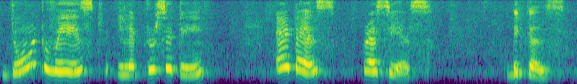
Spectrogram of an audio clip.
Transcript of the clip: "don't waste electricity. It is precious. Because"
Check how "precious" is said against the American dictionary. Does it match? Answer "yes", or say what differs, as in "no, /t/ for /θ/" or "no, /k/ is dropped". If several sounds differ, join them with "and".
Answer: no, /s/ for /ʃ/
